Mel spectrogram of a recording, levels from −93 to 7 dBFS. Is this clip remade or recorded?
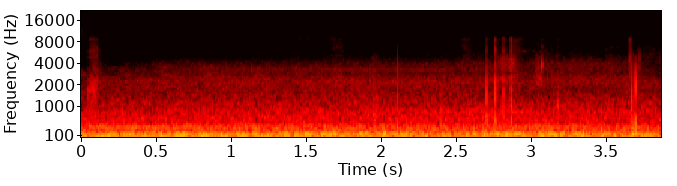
recorded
